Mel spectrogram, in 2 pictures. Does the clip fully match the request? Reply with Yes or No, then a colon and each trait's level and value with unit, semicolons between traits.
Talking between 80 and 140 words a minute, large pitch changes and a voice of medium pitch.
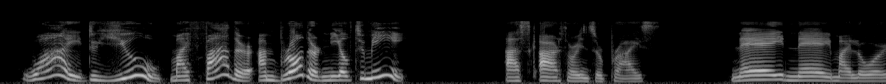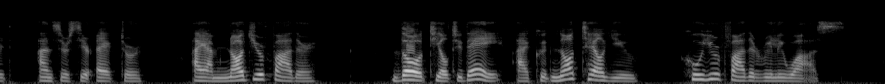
Yes: slow, 135 wpm; wide, 5.8 semitones; medium, 180 Hz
